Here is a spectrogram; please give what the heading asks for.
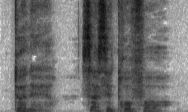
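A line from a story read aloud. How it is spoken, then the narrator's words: Angry exclamation. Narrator (French): s'écria le bandit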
